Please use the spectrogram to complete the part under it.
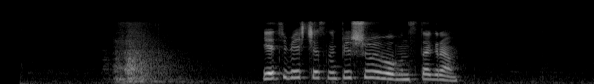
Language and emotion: Russian, neutral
